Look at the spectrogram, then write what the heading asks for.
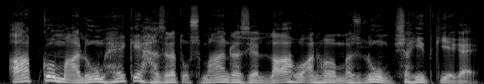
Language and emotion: Urdu, neutral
